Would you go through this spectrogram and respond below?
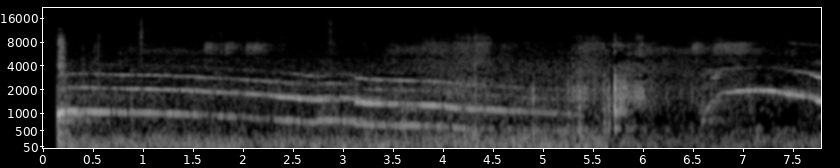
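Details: A gray wolf gives a long, smooth howl that slowly slides downward, and a second rising howl follows.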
